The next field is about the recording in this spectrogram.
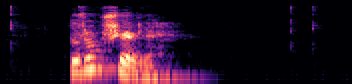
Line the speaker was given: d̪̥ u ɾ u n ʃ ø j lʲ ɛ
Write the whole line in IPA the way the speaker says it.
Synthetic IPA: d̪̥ u ɾ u m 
